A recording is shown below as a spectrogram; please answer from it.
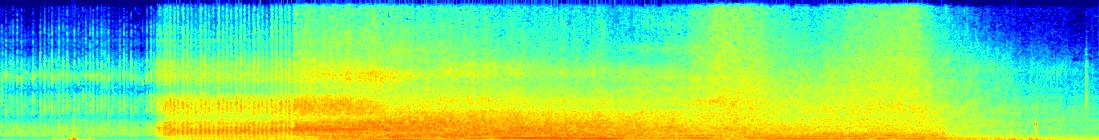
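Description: A supercharged blower dragster launches and accelerates down the drag strip at a New Year Nationals box eliminator race, a sudden roaring engine blast that holds loud for about six seconds, then fades as the car runs away into the distance.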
